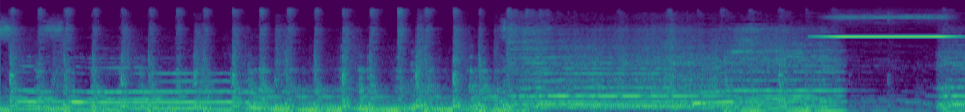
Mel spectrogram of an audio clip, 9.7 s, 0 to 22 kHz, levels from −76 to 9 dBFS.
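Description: Loudspeaker feedback squeal from 8.08 s to 9.65 s: the microphone catches its own loudspeaker, and at 5.8 kHz the loop gain tops unity. That tone swells over roughly 0.4 s into a piercing squeal, a few decibels louder than the surrounding sound.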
